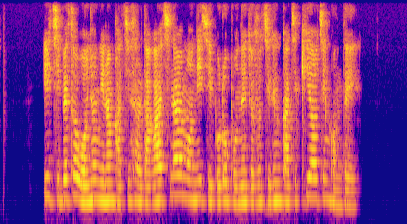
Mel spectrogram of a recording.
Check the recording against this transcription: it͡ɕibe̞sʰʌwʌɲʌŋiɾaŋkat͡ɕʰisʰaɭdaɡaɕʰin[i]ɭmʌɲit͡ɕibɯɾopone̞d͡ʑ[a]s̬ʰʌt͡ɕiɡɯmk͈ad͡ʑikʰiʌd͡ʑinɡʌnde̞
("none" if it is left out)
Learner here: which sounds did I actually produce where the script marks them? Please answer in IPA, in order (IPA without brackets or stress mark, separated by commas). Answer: a, ʌ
